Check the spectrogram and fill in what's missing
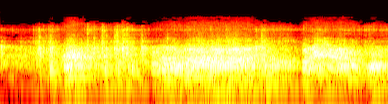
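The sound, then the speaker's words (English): Fred Harlan's dog growls at Harlan's house, where it is alone, a loud, rough, rumbling snarl that holds steady for several seconds with a brief catch near the end before continuing. “There's no one here but the dog.”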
